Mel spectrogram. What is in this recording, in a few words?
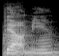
"biao3ming2", Chinese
